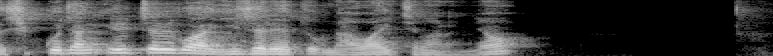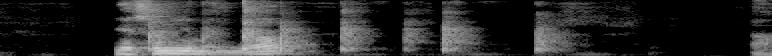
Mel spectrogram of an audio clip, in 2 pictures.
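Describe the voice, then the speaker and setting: A man's voice: mid-range voice, warm tone. A man preaching a sermon as pastor, telling a story with frequent "uh" fillers and building force. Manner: storytelling, acting out quoted cries with rising force. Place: church sanctuary.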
